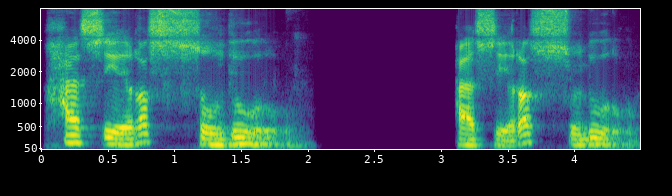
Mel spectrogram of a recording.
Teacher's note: Kemudian pada ayat 90 hasirat, ini taknya ketika dibaca dengan tak sukun maka boleh idgham kepada shad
